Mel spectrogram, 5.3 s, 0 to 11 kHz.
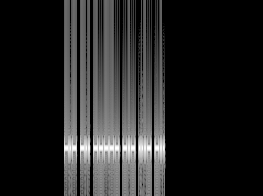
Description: Morse code, heard as a keyed tone, about 41 wpm, 700 Hz. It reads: KD0KVD
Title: USA Call Signs - 6 Characters - Repeated 2x - 45wpm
